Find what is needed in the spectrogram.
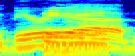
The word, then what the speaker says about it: birria: The birria. – Yeah. Birria. Like popular stuff right now. Yeah. That's have you seen the pizza? No. I did have some birria ramen.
